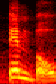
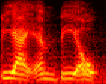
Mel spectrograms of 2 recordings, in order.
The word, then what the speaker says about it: Bimbo: I think it's pronounced Bimbo, but it's spelled Bimbo.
